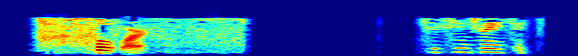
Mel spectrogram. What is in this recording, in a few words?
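Fire Dispatch, scanner audio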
